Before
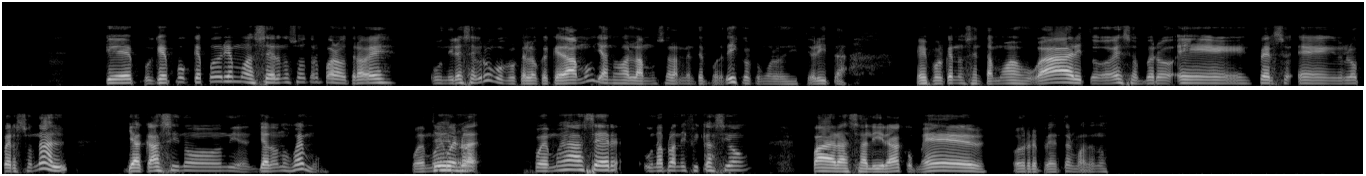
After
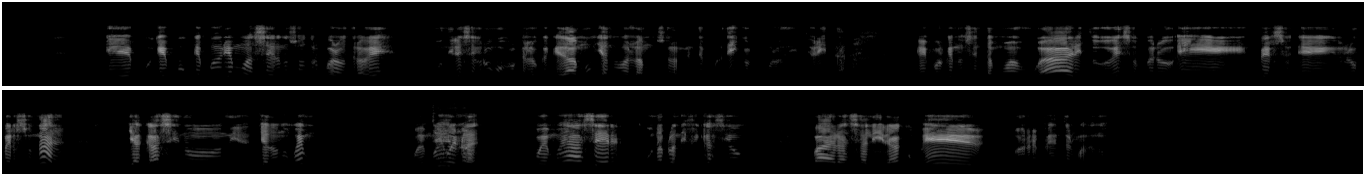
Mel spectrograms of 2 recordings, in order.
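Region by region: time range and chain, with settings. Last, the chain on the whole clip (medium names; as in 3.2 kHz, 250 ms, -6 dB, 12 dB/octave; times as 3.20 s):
20.70–22.11 s: tone controls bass +14 dB, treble +2 dB + upward expansion, over -32 dBFS
whole clip: Bessel high-pass 3 kHz, order 4; comb 1 ms, depth 58%; trim +3 dB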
